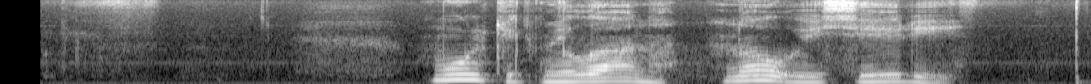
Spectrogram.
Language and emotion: Russian, sad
